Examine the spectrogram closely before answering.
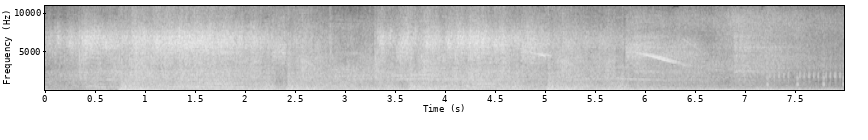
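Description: A video-game energy beam weapon hums as it fires.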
